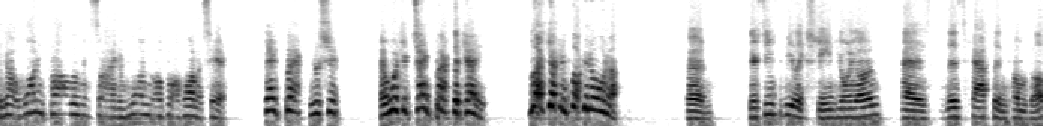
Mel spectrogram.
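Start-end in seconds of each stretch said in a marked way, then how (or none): 0.0-8.2 loud shouting, rising in pitch. Voicing someone on a ship shouting out to the crew: shouting orders. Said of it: "you can hear a voice shouting out".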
